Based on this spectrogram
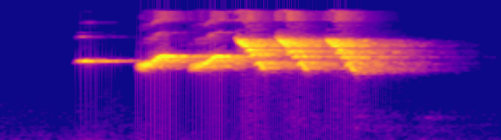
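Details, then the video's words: Double-collared seedeater singing, played so a caged bird joins in. A brief clear whistle is followed by a dense string of buzzy chirps and warbled trills, high-pitched and energetic, fading at the end. "COLOCA ESSE CANTO PARA SEU PAPACAPIM CANTAR JUNTO"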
